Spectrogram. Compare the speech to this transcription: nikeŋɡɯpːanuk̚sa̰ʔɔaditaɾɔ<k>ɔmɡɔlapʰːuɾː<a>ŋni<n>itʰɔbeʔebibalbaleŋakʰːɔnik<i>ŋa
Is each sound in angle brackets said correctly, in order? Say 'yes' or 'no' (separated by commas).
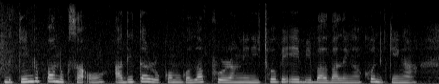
yes, yes, yes, no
